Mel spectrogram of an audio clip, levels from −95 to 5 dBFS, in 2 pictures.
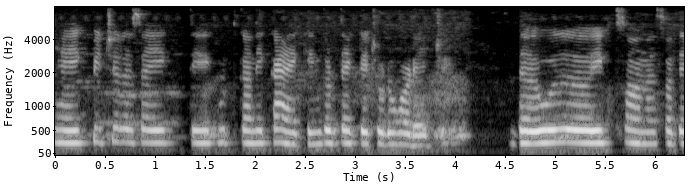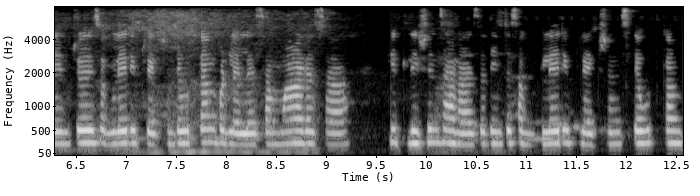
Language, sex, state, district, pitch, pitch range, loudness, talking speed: Konkani, female, Goa, North and South Goa, 250 Hz, 235-255 Hz, -17 LUFS, 140 wpm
